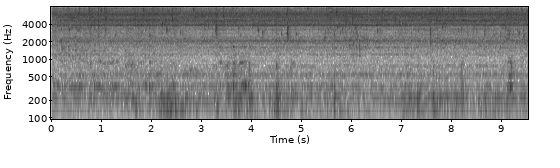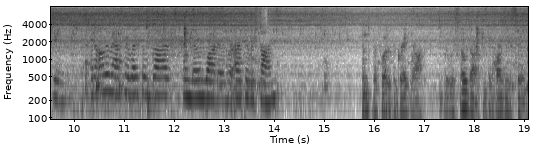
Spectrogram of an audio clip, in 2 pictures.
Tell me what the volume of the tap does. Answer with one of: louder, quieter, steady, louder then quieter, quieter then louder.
quieter.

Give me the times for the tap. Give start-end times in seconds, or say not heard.
0.0-19.0.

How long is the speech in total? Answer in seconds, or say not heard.
8 s.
